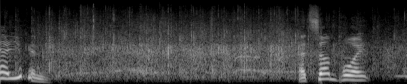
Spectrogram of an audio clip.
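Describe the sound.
A church audience applauds its new lead pastor with steady, moderate clapping. A voice is heard briefly before and after the applause.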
